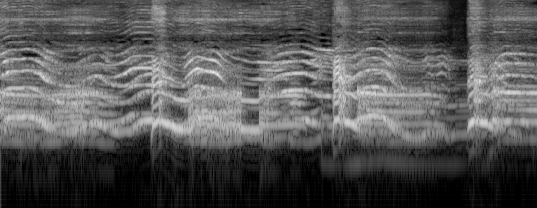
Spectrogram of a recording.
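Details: A female Siberian Husky, asked to sing, howls on command in long, wavering tones that rise and fall, with brief breaks between phrases.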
